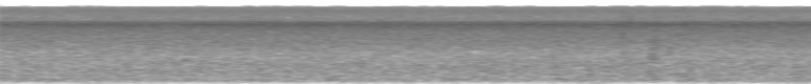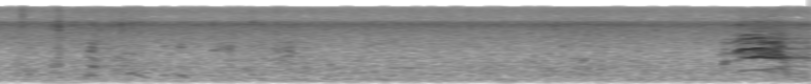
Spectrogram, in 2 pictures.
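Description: Steady rush of a shallow forest stream running over rock cascades into a pool. Near the end a person gives a short, loud high-pitched cry.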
